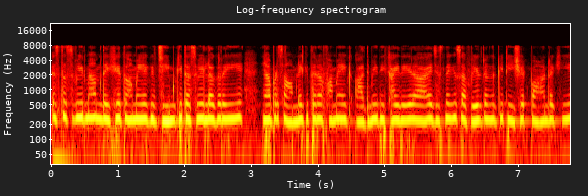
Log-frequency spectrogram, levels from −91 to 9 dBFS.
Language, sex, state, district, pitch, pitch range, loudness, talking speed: Hindi, female, Bihar, Supaul, 255 Hz, 245-260 Hz, -20 LUFS, 260 wpm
